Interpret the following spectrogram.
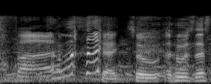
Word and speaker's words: pho: not faux, it's pho.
